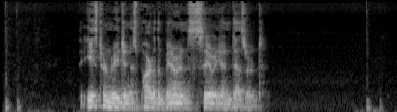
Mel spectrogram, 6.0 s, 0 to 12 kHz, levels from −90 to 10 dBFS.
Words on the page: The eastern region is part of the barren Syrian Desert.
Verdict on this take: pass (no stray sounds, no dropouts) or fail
pass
